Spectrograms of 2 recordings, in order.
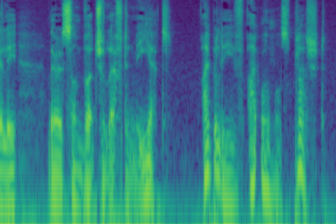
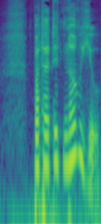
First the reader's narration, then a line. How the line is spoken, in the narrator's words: cried the bonhomme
